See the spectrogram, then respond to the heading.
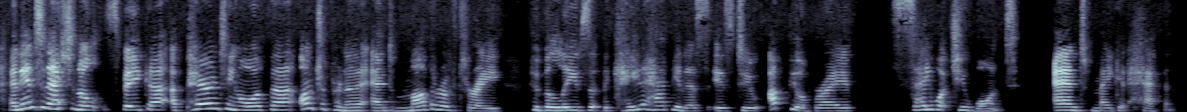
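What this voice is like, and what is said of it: Australian accent with Kiwi tinge. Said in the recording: “You're going to get a few interesting accents today because I'm Australian, sort of Kiwi.”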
